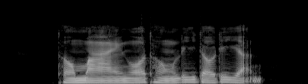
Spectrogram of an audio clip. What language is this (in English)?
Cantonese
